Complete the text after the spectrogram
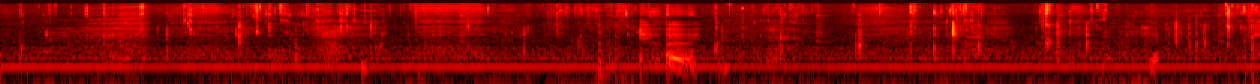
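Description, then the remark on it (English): Someone chews a thick piece of chicken, with irregular soft, squishy bites and small crunches over a steady low hum, and a brief murmured hum of approval midway. “It's a very thick chicken.”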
